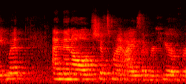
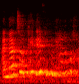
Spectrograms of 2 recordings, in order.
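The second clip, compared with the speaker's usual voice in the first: much higher, light demo voice; speaking up high as an example; high pitch; 12 semitones higher than usual. Shown as a demonstration. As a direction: show what a high voice sounds like. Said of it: "really high pitch".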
